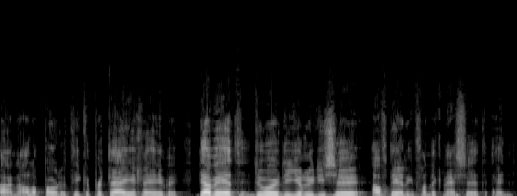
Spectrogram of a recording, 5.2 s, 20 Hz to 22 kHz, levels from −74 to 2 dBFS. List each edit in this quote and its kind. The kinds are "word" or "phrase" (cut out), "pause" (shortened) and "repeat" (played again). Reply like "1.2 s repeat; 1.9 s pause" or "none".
1.9 s pause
